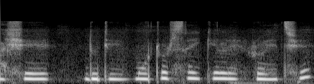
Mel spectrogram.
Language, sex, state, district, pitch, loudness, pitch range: Bengali, female, Tripura, Unakoti, 255 Hz, -14 LUFS, 245-275 Hz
